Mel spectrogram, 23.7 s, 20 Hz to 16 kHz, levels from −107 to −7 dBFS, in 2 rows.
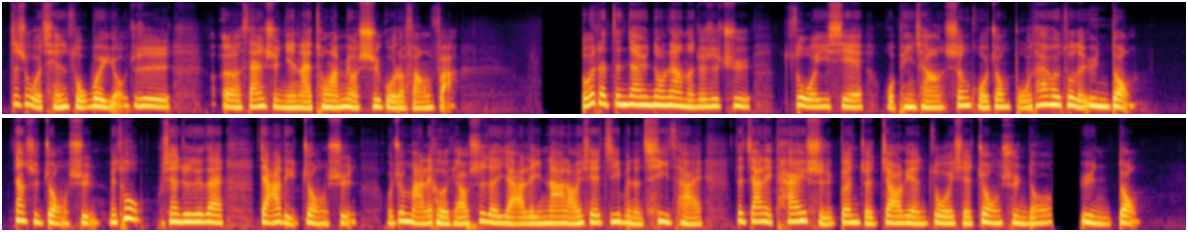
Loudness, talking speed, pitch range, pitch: -17 LUFS, 265 characters per minute, 180-220 Hz, 195 Hz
